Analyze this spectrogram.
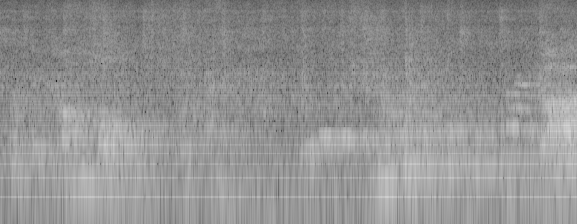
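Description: A man speaks slowly and steadily in a large echoing hall.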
